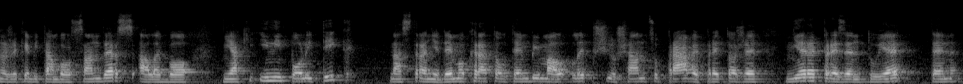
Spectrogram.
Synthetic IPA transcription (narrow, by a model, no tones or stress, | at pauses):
nɔʒɛkɛbit̪ambɔlsand̪ɛɾsalɛbɔɲɛakiːʔiniːpɔlit̪ik | nast̪ɾaɲɛd̪ɛmɔkɾat̪ɔʊt̪ɛnbimallɛpʃɪuʃant͡supɾaːʋɛpɾɛt̪ɔʒɛɲɛɾɛpɾɛzɛnt̪ujɛt̪ɛn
